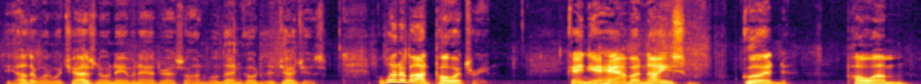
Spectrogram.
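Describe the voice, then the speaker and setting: Older American man with a creaky voice. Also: mid-range voice. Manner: professorial, chatty, rhetorical questions, chuckling asides. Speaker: radio host, retired college professor. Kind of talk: informal radio talk with verse recitation.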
